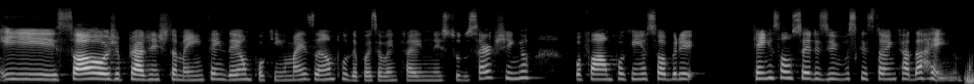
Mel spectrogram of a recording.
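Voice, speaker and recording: A woman's high-pitched voice, bright and sharp in tone, with fairly even intonation. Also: moderate pace. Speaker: biology teacher. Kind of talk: online lecture. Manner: halting.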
